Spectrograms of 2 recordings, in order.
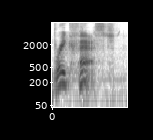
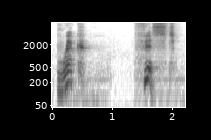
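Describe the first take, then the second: First: The second syllable has a full 'fast' vowel. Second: The second syllable has a reduced 'fist' vowel. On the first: The speaker calls it wrong. "you're not saying break fast" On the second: The speaker calls it right. "You're pronouncing it break fist"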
